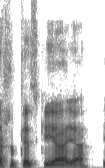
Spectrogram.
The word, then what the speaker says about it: Sheptytsky: Yeah, Sheptytsky.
